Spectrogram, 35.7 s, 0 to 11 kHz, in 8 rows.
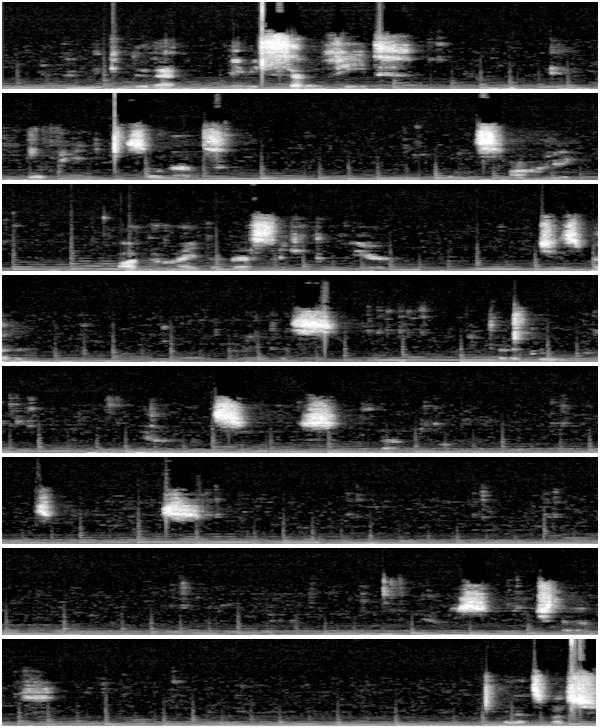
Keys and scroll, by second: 1.6-2.5 typing, 4.8 4, 5.0 Return, 5.5 space, 14.4 shift+u, 17.7 g, 19.3 l, 21.9 Escape, 30.3 p, 32.3 e.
